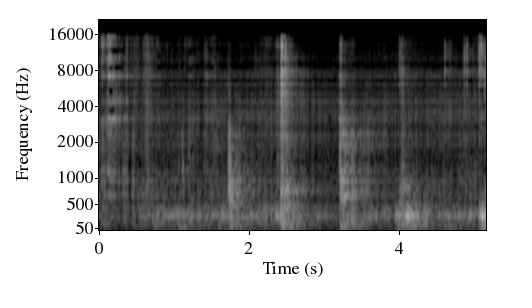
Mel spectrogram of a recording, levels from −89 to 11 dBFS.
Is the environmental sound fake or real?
fake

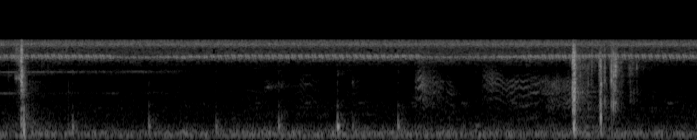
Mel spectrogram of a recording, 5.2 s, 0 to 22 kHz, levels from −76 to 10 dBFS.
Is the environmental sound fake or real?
real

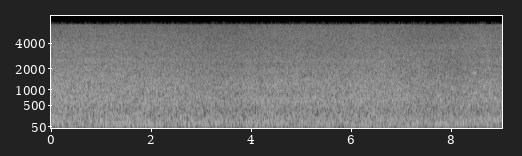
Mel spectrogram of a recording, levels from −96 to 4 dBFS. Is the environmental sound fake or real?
real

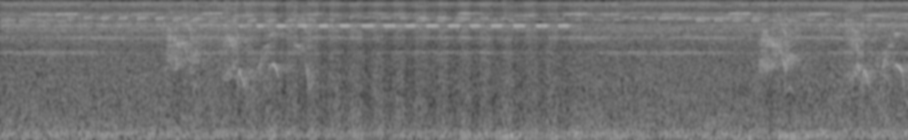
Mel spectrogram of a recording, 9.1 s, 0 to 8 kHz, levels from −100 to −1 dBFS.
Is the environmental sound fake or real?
real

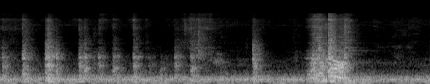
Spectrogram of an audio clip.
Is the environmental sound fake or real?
real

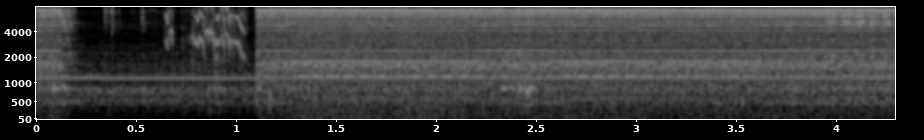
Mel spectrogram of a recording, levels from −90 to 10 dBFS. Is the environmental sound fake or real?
real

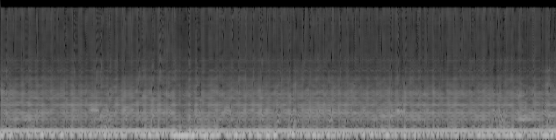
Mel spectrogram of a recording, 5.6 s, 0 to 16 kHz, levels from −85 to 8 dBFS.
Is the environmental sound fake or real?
fake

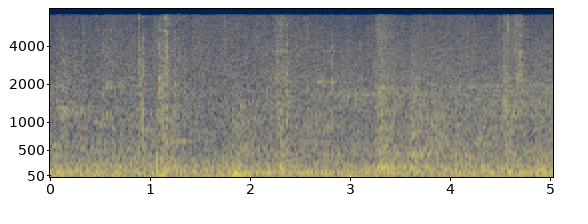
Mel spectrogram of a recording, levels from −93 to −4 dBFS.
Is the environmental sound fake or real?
real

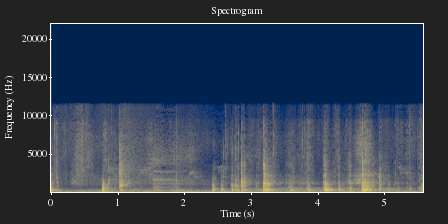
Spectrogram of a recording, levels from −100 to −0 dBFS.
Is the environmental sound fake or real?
real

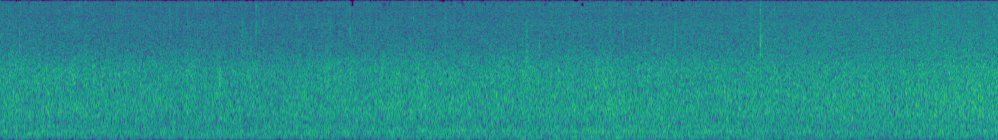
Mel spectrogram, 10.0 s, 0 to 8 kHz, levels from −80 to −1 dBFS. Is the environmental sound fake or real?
real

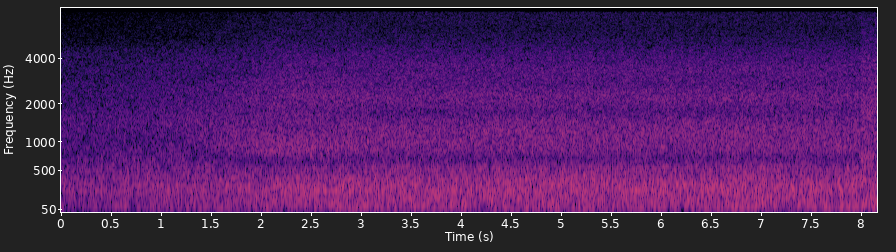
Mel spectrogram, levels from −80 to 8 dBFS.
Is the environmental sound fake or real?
real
